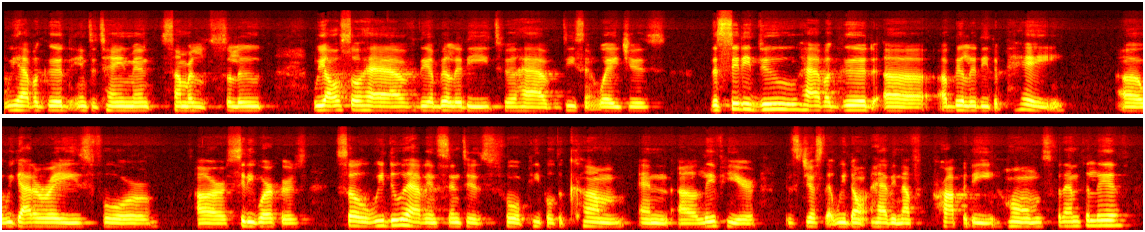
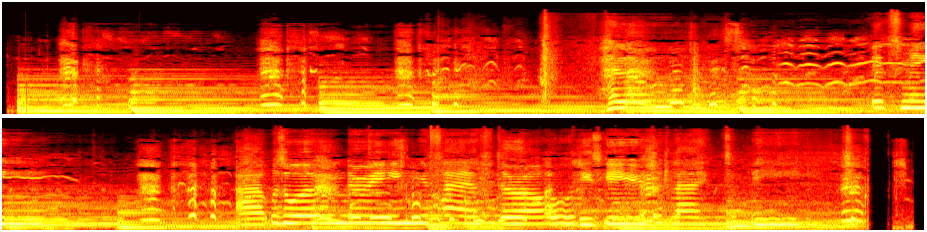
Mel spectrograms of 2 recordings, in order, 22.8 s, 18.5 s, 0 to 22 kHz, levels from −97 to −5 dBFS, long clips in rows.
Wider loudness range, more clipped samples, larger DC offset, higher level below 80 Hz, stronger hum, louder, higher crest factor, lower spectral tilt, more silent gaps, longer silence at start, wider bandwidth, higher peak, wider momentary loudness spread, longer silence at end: about the same, 3 LU vs 4 LU; neither; neither; second, -72 dBFS vs -34 dBFS; neither; about the same, -20 LUFS vs -20 LUFS; first, 18 dB vs 12 dB; second, -4 dB/octave vs -6.5 dB/octave; second, none vs 17.99-18.07 s; about the same, 0 s vs 0.05 s; about the same, 16 kHz vs 16 kHz; first, -2 dBFS vs -6 dBFS; about the same, 9 LU vs 8 LU; about the same, 0.2 s vs 0.1 s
